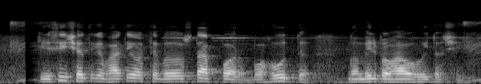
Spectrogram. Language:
Maithili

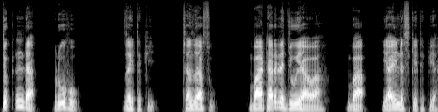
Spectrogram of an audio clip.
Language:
Hausa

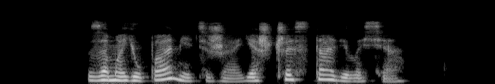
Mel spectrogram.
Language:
Belarusian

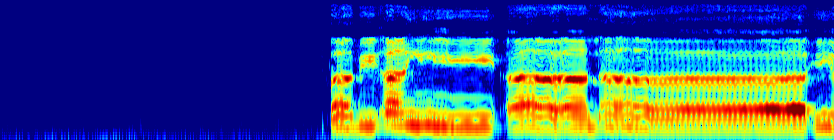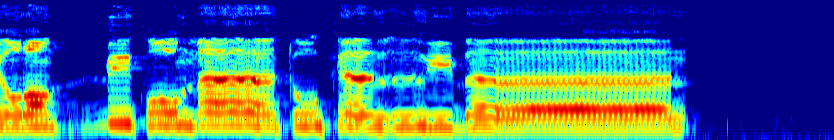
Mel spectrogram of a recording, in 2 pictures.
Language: Arabic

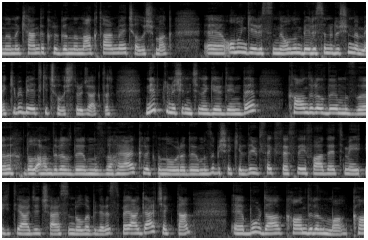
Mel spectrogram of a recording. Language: Turkish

